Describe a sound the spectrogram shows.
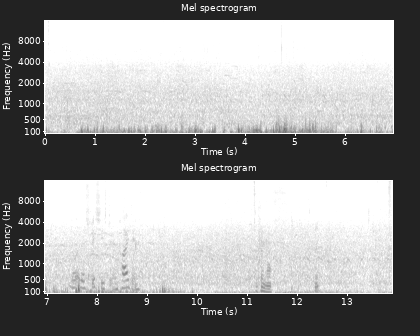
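Small waves ripple and lap gently on open water.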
